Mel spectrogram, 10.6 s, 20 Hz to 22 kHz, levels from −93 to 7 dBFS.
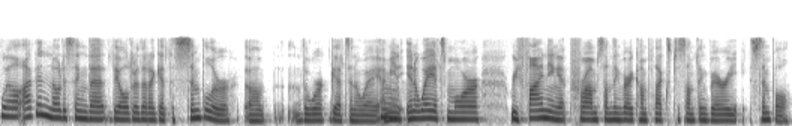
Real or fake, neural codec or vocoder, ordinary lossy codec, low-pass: real; none; MP3, 64 kbps; 7.2 kHz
